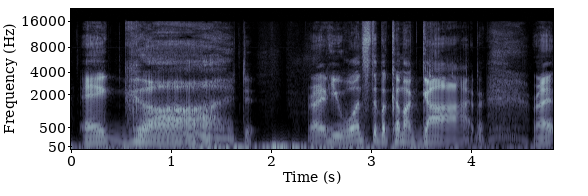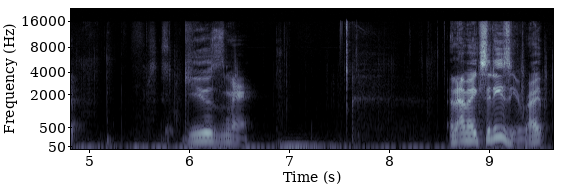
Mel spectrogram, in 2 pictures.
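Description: Fairly bright and medium in pitch, this thirties-aged acting teacher keeps his livestream lesson casual and chatty, frequently tossing in "right?". He's close on a pop-filtered studio microphone, wearing headphones in a small room, and the recording is dry.

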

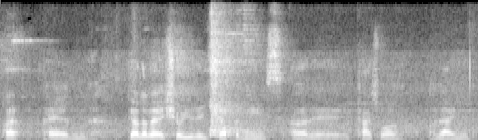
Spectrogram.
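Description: A chatty, excitable middle-aged Spanish man gives a casual walking vlog tour of an indoor cafeteria and dining hall, filming on a phone held at arm's length. His voice is on the low side, his speed normal, and he uses lots of fillers. The phone recording is noisy.

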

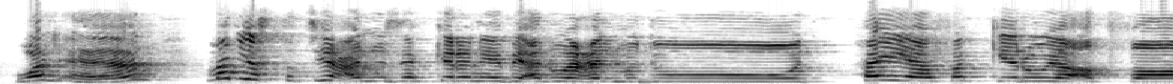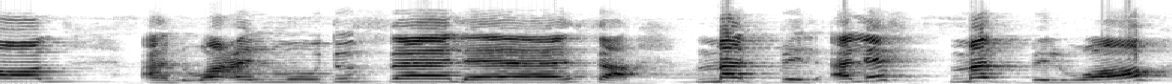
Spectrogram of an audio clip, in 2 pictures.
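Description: Bright, lively woman teaching small children. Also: sits high. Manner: slow, drawn-out sounding of letters, sing-song praise. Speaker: kindergarten teacher. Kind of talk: recorded online lesson for young children. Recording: dull, echoey room.

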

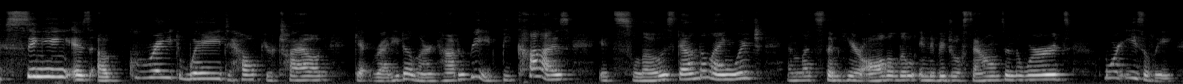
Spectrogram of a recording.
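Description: Filmed indoors in a home kitchen by a camera set a little way off, a middle-aged woman leads a preschool storytime as a children's librarian. Her warm, medium-pitched voice is very animated and moves at a moderate pace as she offers simple encouragement to little ones and their parents.

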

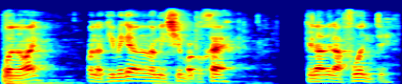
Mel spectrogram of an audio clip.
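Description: A gaming video host with a Spanish accent talks fast in a medium-pitched, fairly even voice, muttering casual, coarse gameplay commentary to himself. The recording is echoey, with a dull microphone and faint game music in the background.

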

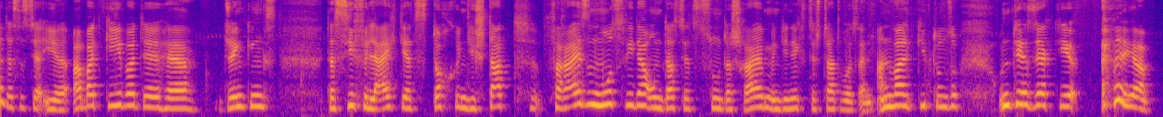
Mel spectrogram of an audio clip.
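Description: A woman casually retelling a romance novel and reading passages aloud, chatty and full of fillers and self-corrections. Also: medium pitch. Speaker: book reader and channel host.

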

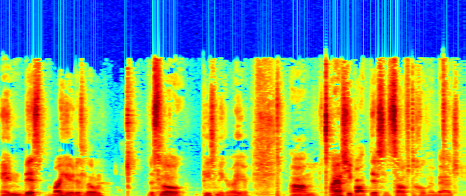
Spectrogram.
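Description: A young adult man with a medium pitch and fairly even intonation speaks at a moderate pace in a casual bedroom vlog. Subdued, hesitant and rambling, the theme park ride worker is under the weather with a sore throat and a cold sore on his lip. The small indoor room is captured by a phone or laptop at arm's length, in a handheld recording with faint noise.

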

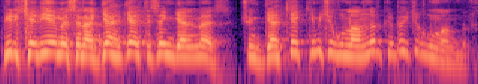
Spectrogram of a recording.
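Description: With a high-sitting voice and slightly quick delivery, a middle-aged man preaches energetically. He dramatizes quotations loudly, then drops to a soft tone for side remarks.

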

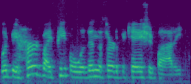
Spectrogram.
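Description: A man's voice: fairly high pitch, animated, breathy edge. Man on a tinny phone line. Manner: measured, careful, lists points. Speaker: interview guest, industry executive. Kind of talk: formal explanatory answers.

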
